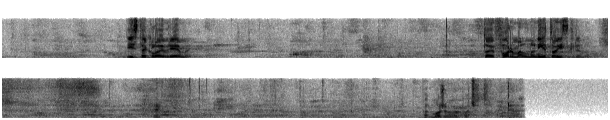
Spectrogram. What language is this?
Croatian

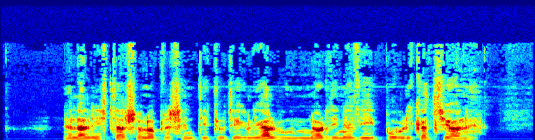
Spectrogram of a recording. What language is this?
Italian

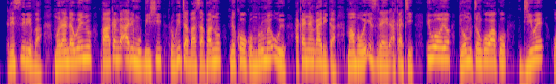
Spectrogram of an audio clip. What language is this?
Shona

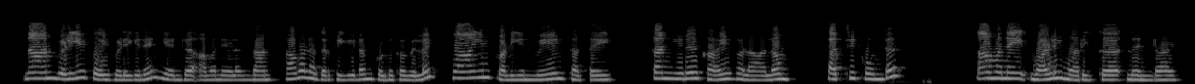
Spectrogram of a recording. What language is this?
Tamil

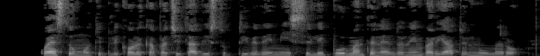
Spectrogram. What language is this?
Italian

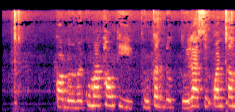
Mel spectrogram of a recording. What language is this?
Vietnamese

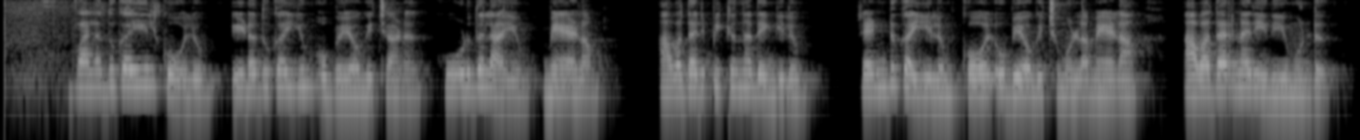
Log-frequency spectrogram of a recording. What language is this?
Malayalam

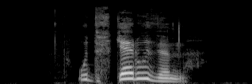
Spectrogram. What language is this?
Kabyle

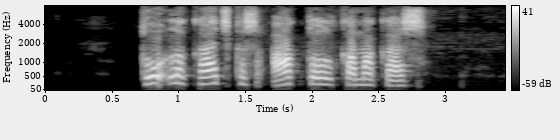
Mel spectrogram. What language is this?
Western Mari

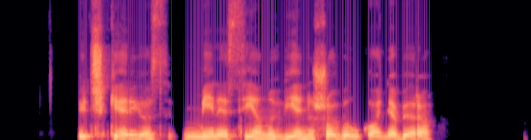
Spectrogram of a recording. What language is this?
Lithuanian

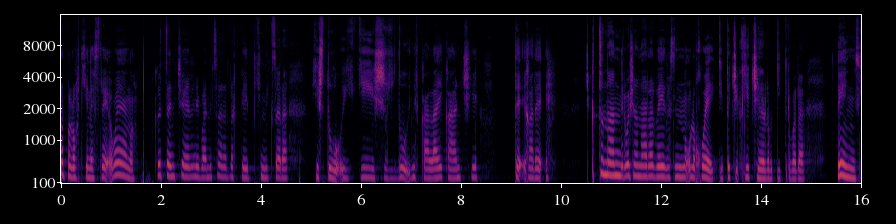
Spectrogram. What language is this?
Güilá Zapotec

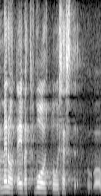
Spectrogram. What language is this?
Finnish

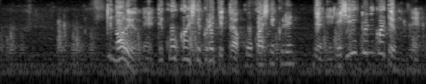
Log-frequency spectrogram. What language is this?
Japanese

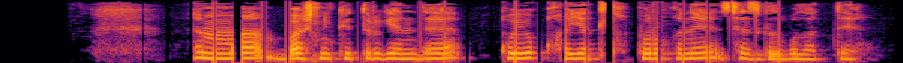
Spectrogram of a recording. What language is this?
Uyghur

